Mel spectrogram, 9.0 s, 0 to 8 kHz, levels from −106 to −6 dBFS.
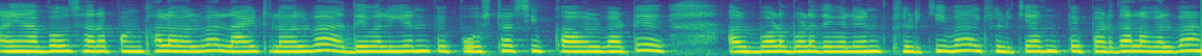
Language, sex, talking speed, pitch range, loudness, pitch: Bhojpuri, female, 135 wpm, 265-280 Hz, -12 LUFS, 270 Hz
